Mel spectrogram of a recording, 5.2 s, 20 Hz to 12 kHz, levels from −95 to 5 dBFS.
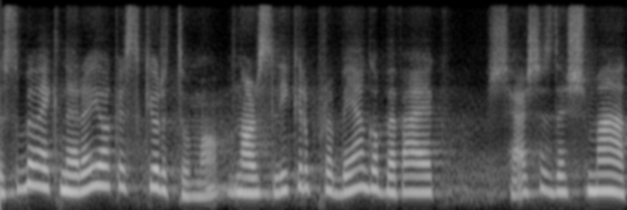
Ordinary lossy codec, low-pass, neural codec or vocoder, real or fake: MP3, 96 kbps; 10.8 kHz; codec, 24 kHz, 0.9 kbps, DualCodec; fake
